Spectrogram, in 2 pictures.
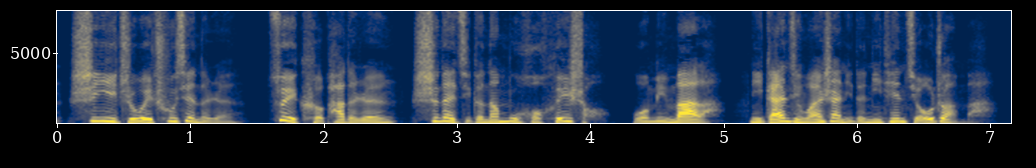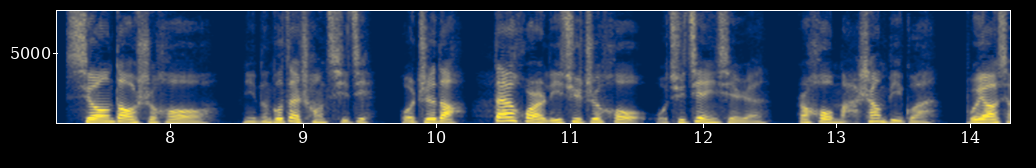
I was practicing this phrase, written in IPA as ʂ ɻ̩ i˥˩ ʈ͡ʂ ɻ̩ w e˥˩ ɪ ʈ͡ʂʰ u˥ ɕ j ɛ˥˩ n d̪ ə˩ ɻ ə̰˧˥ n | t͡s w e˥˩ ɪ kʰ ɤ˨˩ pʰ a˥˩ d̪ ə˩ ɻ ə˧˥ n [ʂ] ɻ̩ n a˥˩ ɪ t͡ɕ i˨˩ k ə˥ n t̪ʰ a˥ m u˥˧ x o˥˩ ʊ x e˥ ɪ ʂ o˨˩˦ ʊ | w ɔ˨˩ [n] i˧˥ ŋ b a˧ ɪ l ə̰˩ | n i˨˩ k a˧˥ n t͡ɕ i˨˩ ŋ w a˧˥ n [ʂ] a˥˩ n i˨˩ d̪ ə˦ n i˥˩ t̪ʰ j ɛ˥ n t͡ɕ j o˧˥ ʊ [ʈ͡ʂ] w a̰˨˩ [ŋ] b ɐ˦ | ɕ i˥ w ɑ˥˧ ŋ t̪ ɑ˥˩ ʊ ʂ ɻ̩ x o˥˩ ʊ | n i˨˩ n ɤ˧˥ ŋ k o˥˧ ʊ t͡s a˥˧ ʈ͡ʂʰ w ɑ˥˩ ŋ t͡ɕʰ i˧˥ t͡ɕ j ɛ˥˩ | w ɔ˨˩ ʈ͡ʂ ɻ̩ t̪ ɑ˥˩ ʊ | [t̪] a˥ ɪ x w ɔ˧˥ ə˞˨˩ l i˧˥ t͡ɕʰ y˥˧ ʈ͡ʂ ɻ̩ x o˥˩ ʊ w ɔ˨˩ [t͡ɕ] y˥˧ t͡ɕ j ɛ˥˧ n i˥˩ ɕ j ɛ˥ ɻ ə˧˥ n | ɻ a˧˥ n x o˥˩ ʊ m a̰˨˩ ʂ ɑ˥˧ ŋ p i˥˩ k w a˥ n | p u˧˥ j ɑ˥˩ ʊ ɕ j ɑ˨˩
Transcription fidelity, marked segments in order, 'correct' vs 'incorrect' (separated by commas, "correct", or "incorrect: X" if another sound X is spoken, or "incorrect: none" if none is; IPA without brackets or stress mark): correct, incorrect: m, correct, correct, incorrect: n, correct, incorrect: t͡ɕʰ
